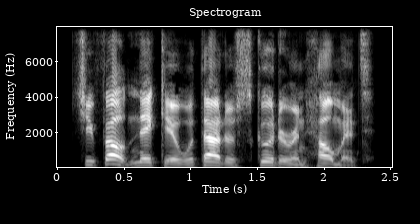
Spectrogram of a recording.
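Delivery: plain reading voice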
